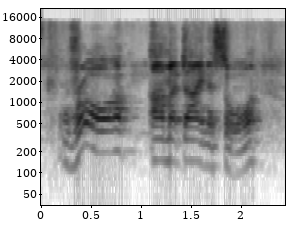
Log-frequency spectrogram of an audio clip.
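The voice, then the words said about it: Attempted British accent, sounds Australian. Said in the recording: “you gotta read it in a British accent... That was like an Australian accent.”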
